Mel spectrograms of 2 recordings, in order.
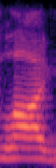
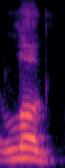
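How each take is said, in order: First: The vowel sounds like the one in dog. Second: The vowel sounds like the one in cup. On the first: The speaker calls it wrong. "it says log here" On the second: The speaker calls it right. "that's a more proper way to pronounce the word"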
